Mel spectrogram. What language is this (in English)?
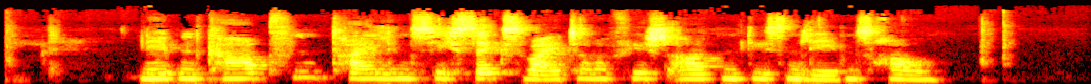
German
